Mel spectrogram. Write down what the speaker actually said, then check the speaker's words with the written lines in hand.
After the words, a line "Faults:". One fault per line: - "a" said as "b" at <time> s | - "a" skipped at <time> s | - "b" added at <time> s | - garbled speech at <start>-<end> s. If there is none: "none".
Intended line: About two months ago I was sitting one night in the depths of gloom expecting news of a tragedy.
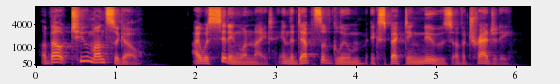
About two months ago I was sitting one night in the depths of gloom expecting news of a tragedy.
Faults:
none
